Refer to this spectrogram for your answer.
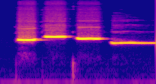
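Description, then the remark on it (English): A person whistles the simple four-note Mockingjay tune, each clear tone held briefly with short gaps, the last note drawn out longest. The whistled melody imitates a bird's call. “This is where we learn the whistle.”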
